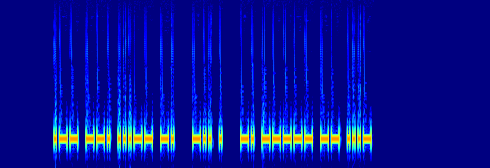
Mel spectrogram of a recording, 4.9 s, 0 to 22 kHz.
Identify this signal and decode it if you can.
Morse code, heard as a keyed tone, about 46 wpm, 700 Hz. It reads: WG3N DE N0MV
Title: USA Callsign DE Callsign - 4 Characters - 45wpm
